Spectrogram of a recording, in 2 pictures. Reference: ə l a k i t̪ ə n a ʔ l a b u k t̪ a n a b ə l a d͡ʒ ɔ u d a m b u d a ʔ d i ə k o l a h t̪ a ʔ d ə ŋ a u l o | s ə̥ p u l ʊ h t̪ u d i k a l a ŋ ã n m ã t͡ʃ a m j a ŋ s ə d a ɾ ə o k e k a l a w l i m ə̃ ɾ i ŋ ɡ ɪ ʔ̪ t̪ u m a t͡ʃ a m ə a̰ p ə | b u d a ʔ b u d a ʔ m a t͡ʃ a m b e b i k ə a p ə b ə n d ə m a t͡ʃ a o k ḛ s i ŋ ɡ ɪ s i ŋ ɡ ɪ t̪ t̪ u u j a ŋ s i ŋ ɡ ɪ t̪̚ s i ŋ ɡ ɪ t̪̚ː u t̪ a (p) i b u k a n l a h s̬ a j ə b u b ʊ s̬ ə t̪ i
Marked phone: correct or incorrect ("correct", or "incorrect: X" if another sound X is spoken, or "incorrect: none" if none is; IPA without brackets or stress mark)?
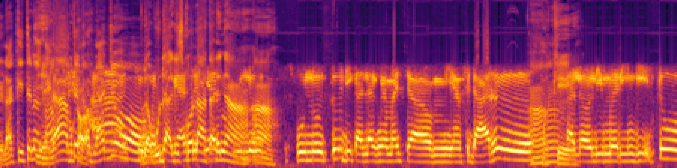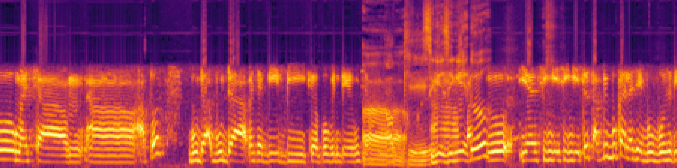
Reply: correct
